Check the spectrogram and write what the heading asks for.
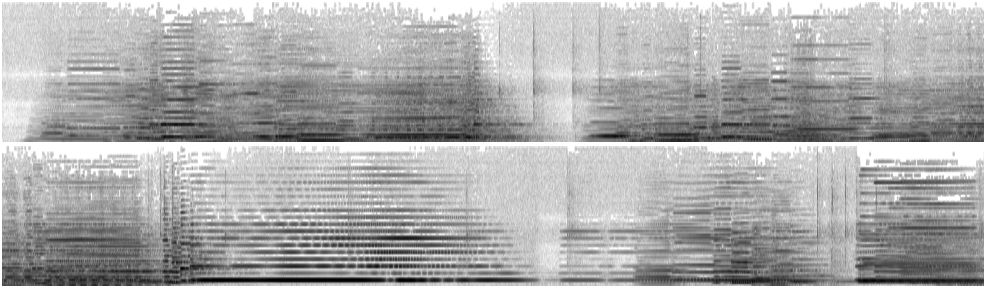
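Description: Solo accordion playing dense, shifting chord clusters that swell and break off about eight seconds in, then start again. Later a single high note is held for about five seconds, and the chords return near the end.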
